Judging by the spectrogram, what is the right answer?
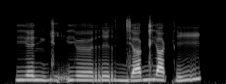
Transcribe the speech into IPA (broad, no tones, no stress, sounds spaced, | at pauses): j e nʲ ɡʱ ḭ j ʏː r i r dʲ a ɡ j a k ɾ i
